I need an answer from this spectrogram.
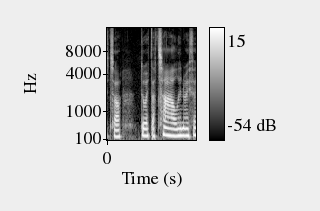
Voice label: "taal", Welsh

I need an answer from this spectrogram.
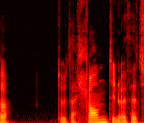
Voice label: "llond", Welsh

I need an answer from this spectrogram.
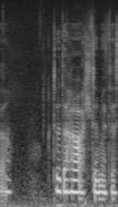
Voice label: "hallt", Welsh

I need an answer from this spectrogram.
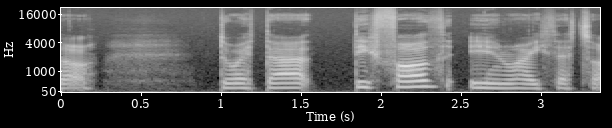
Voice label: "diffodd", Welsh

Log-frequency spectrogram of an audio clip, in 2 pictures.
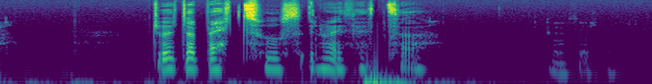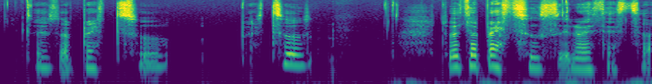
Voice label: "betws", Welsh

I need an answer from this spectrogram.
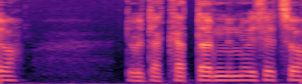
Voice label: "cadarn", Welsh

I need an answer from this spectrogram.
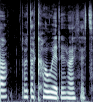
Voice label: "cywir", Welsh

